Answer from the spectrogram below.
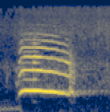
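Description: A single owl hoot, clear, held as one steady tone for just over half a second before cutting off, with faint background hiss and no voices.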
